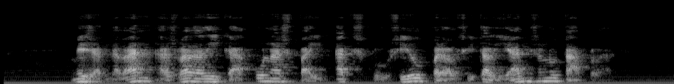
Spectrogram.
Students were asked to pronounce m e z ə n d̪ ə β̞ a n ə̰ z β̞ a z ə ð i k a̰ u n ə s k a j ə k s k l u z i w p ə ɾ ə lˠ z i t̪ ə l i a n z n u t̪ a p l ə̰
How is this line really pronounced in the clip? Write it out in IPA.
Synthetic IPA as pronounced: m e z ə n d̪ ə β̞ a n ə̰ z β̞ a ð ə ð i k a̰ u n ə s p a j ə k s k l u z i w p ə ɾ ə lˠ z i t̪ ə l i a n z n u t̪ a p l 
